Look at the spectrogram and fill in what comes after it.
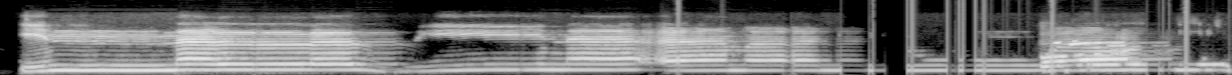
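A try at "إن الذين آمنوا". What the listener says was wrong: Panjangkan A-nya amanu.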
